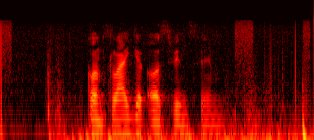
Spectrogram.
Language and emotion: Russian, neutral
